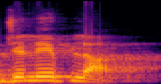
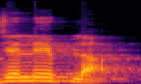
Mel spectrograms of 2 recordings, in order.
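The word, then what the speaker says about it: Jelep La: पास के बारे में लिख लेते हैं मैम जेलेपला नेक्स्ट पास जेलेपला जलेब की स्पेलिंग है जे ई जे ई एल ई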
